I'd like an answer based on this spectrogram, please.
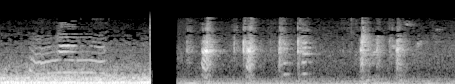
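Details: Domestic cat chattering after spotting a bird or insect it cannot reach: a drawn-out harmonic meow, a brief silence, then a run of short, clicky bursts repeated several times a second in a small room.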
